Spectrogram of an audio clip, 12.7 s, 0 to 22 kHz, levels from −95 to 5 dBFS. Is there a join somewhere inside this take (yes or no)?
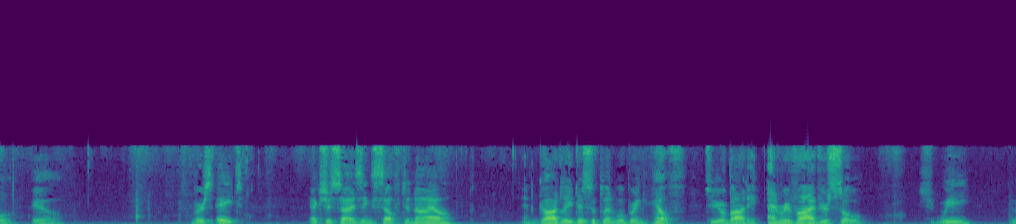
yes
